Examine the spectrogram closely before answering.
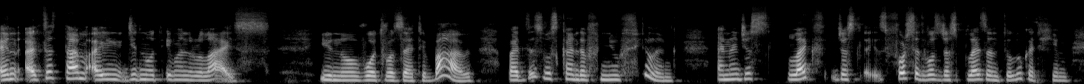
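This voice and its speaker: This woman has a non-native accent and a fairly high pitch. She talks at a moderate pace with ordinary pitch variation. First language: not English. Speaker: Buddhist teacher. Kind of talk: dharma talk, personal testimony. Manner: halting, many fillers and restarts.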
